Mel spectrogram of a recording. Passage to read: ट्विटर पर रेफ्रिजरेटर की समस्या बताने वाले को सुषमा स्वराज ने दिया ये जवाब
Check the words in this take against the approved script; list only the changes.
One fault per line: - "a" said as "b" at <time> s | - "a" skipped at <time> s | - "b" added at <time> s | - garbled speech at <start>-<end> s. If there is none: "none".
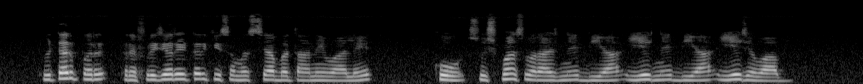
- "ने दिया ये" added at 6.5 s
